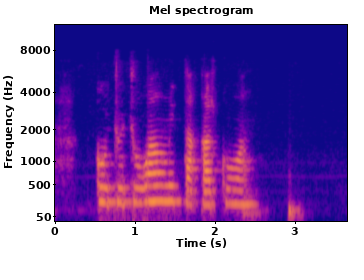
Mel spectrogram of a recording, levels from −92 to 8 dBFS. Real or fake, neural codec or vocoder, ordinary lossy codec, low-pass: real; none; Opus, 16 kbps; 7.2 kHz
